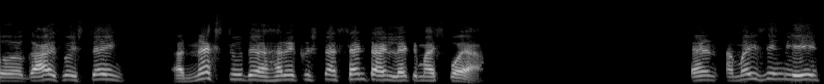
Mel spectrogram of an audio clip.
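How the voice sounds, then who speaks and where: A man's voice: sits high, a bit bright, dry recording, highs cut off. A man from Fiji telling his life story as a guest speaker, hesitant, with many fillers and restarts. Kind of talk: personal storytelling.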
